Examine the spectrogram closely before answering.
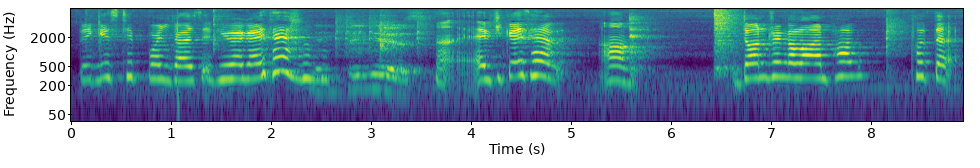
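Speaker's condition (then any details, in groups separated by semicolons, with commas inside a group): Cerebral palsy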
